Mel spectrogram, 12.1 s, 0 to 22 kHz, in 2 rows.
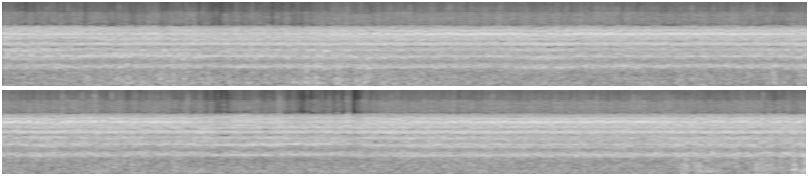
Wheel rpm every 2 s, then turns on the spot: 220, 220, 230, 230, 220, 210.
none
